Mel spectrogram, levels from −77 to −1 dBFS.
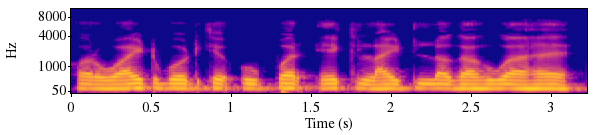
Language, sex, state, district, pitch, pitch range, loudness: Hindi, male, Jharkhand, Garhwa, 130 Hz, 130-135 Hz, -13 LUFS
